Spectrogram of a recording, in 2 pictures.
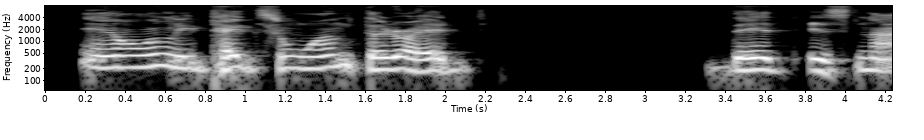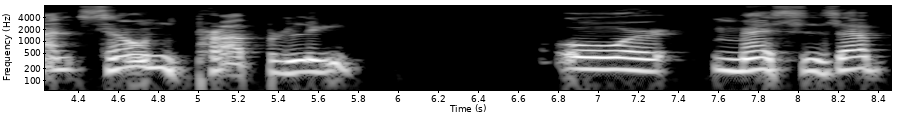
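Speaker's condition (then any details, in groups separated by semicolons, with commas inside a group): Cerebral palsy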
